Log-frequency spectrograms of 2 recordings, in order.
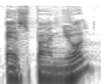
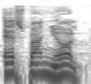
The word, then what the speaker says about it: Español: It is pronounced as ni, like in canyon. So, can you try saying Español? It is called Español.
